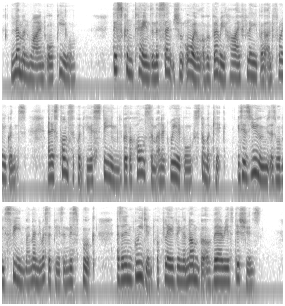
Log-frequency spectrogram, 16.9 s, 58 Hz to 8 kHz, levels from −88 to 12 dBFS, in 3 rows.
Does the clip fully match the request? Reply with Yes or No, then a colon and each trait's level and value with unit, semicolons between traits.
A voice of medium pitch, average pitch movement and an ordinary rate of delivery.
Yes: medium, 175 Hz; average, 3.6 semitones; average, 175 wpm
